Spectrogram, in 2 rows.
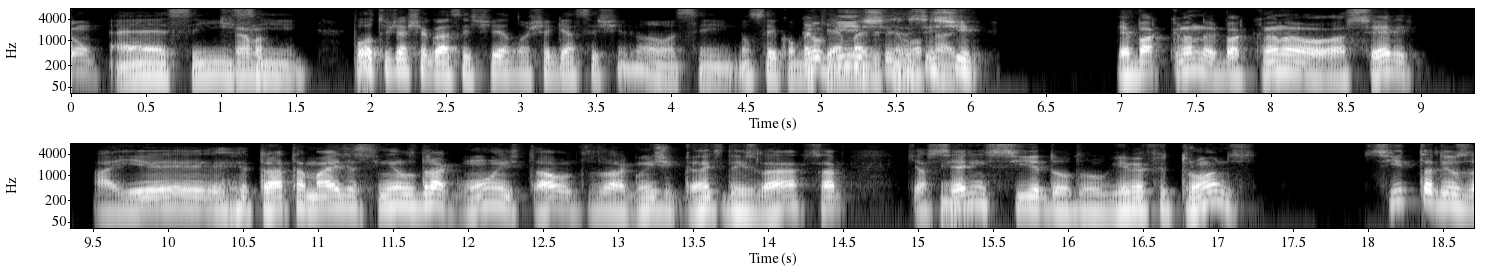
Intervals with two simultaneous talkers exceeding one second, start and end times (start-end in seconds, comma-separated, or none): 4.8-6.1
